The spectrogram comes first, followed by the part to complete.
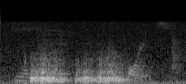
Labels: {"label": "biophony, growl", "recorder": "SoundTrap 600 or HydroMoth"}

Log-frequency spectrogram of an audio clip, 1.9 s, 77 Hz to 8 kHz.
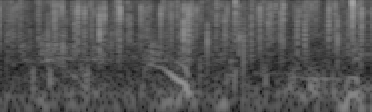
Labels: {"label": "biophony, cascading saw", "recorder": "SoundTrap 600 or HydroMoth"}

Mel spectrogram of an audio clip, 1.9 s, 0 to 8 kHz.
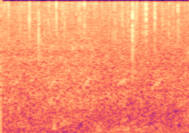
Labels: {"label": "biophony", "recorder": "SoundTrap 500"}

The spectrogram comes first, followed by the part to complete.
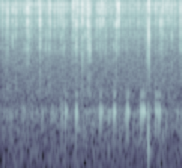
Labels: {"label": "ambient", "recorder": "HydroMoth"}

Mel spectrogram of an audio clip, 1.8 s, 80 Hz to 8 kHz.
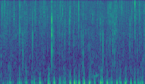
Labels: {"label": "biophony, grouper groan", "recorder": "SoundTrap 300"}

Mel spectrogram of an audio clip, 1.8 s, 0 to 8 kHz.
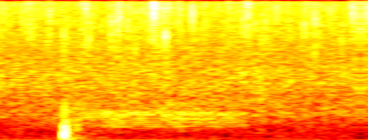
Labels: {"label": "biophony, croak", "recorder": "SoundTrap 500"}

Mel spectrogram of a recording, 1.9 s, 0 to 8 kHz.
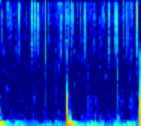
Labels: {"label": "biophony, double pulse", "recorder": "SoundTrap 300"}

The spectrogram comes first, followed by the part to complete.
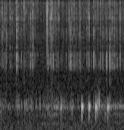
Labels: {"label": "ambient", "recorder": "HydroMoth"}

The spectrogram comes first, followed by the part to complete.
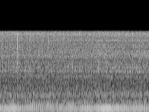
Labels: {"label": "anthrophony, boat engine", "recorder": "HydroMoth"}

